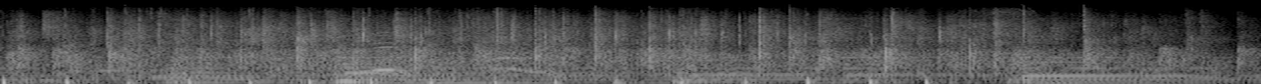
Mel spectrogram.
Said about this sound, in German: Können wir jetzt mal Applaus geben?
